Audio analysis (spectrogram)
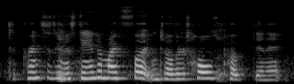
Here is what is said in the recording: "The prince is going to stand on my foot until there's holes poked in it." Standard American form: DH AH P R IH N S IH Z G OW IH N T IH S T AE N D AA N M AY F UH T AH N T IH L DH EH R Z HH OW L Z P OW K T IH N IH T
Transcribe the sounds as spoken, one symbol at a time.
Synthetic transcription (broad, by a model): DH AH P R IH N S IH Z G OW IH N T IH S T AE N D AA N M AY F UH T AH N T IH L DH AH R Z HH OW L P OW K T IH N IH T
